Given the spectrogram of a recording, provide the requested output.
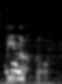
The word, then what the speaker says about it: pinochle: spell it that's uh it's like pinot chol it's pinocchio yeah p neutral is what it looks like and it's pinnacle that's hot it's like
